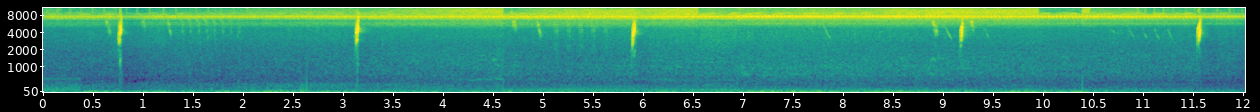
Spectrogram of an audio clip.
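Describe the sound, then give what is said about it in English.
Sharp, isolated chip notes from birds in autumn grassland, a handful of brief ticks spaced several seconds apart over a steady, high insect drone like crickets. “Mostly we hear chip notes like those in the following recording.”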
